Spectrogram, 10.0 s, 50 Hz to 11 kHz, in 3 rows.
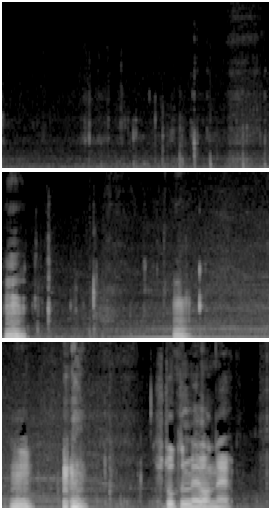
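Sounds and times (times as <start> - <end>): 
biting and chewing on an egg salad sandwich with soft bread: 0.5 - 6.1
mouth sounds: 3.2 - 4.0, 5.0 - 6.0, 6.8 - 7.9
speech: 3.4 - 3.8, 5.5 - 5.8, 6.8 - 7.8, 8.8 - 9.6.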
